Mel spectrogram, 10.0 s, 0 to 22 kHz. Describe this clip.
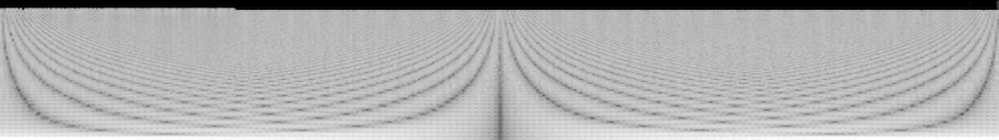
squaresweep4-labchirp
Both operators were set to "Square". This sound is mostly common in soundfonts as the "square lead" preset, and has this electrical sci-fi esque mystical sound in the background as a depth effect. As with the other sweep sounds from me created using LabChirp, this sound consists of two operators at either the same or different frequencies. Operator 1 is always set to 57.7 in frequency, while Operator 2 is set to 57.8.
Created using LabChirp, a program that simulates a 6-operator additive synthesis technology.
8-bit, ambeint, ambient, digital, drone, duty, duty-sweep, electronic, experiment, experimental, game, LabChirp, laboratory, loop, loopable, modulation, noise, PWM, robot, sci-fi, sound-design, sweep, sweeping, video, video-game, videogame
